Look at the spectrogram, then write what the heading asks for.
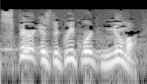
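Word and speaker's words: πνεῦμα: spirit that word spirit is the Greek word Numa spell it overhead you can see it on the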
